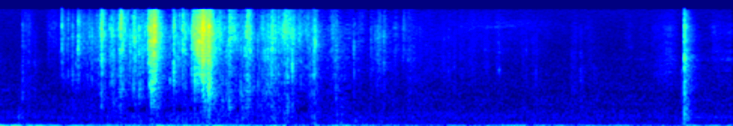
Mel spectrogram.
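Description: Trading card pack's foil wrapper being torn open and crinkled: a crackling burst lasting about two seconds, starting about half a second in. A single sharp click follows near the end.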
